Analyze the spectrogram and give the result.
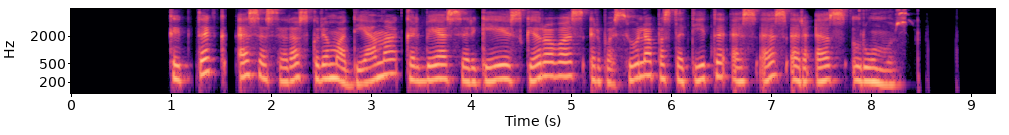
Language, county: Lithuanian, Šiauliai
